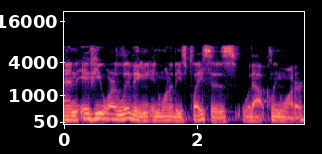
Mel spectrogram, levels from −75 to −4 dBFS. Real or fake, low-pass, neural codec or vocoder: real; 7.2 kHz; none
